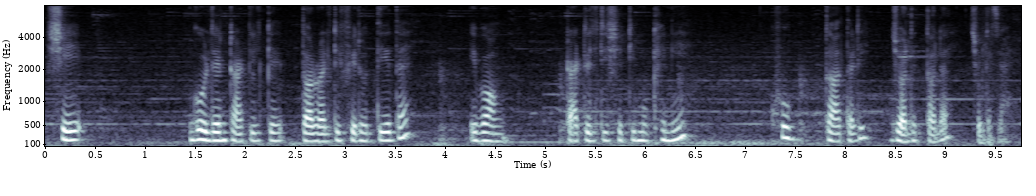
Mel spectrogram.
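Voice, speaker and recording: Low, dark-voiced woman narrating over music. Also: moderate pace, pauses often. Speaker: travel vlogger. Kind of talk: travel vlog voice-over narration.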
